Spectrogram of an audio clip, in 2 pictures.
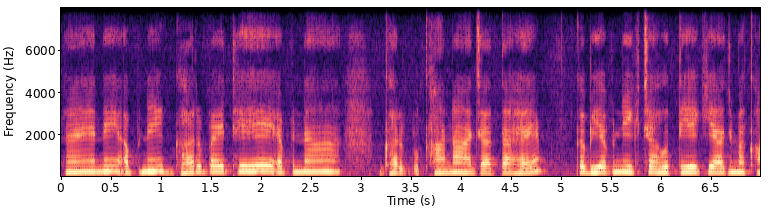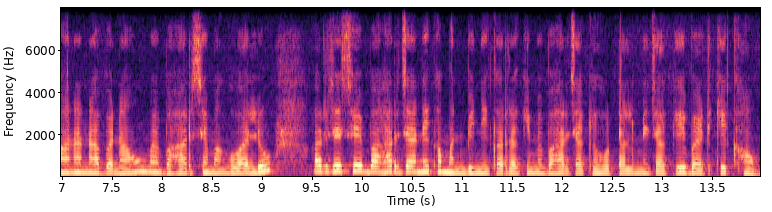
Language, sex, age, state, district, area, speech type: Hindi, female, 30-45, Madhya Pradesh, Bhopal, urban, spontaneous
